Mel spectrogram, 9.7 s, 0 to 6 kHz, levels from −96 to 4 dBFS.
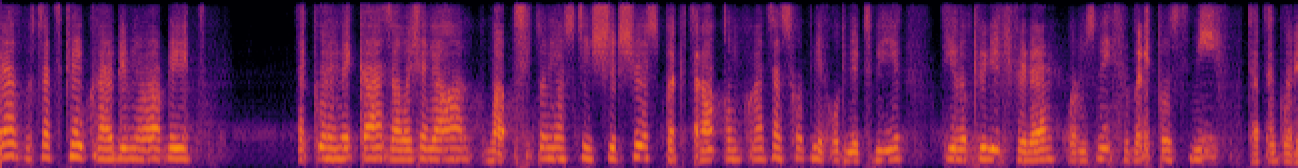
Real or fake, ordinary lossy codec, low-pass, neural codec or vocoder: fake; Opus, 64 kbps; 5.4 kHz; codec, 16 kHz, 0.5 kbps, FreqCodec, smaller model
